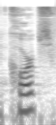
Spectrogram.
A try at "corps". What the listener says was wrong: No, the P is silent.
